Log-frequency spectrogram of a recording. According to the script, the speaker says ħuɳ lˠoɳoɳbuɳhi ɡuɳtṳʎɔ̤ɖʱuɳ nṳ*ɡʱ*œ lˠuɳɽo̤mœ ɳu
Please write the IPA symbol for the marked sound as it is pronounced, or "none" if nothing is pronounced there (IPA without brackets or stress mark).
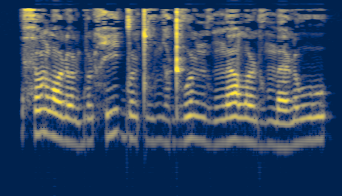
ŋ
